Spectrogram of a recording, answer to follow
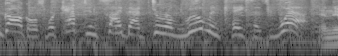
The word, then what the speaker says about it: duralumin: Inside the Duralumin case Byakuya had with him during the party, Duralumin.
